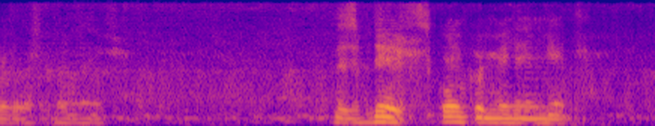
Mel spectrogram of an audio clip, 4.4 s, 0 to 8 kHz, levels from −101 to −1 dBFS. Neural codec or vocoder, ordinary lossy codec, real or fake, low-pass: codec, 16 kHz, 2 kbps, FreqCodec, smaller model; Opus, 32 kbps; fake; 7.2 kHz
